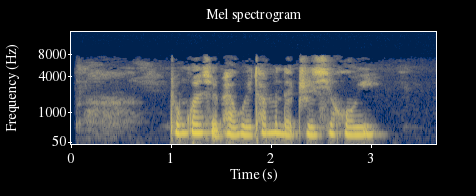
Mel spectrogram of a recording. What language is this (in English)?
Chinese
